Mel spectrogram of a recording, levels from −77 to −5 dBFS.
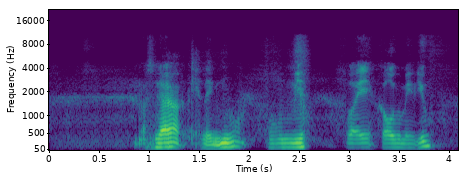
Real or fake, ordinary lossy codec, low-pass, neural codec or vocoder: fake; Opus, 64 kbps; 10.8 kHz; codec, 16 kHz in and 24 kHz out, 0.4 kbps, LongCat-Audio-Codec, four codebook decoder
